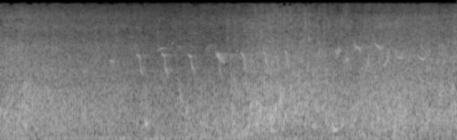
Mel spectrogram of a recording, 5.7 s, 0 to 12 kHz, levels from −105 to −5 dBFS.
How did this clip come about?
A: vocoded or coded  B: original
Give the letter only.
B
